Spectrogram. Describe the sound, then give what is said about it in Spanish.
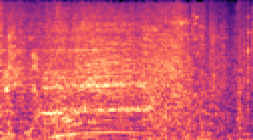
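A loud, dense car chase: roaring engine noise with squealing tires that bend in pitch, sustained throughout as vehicles race by. “Peleas cuerpo a cuerpo, persecuciones motorizadas...”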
